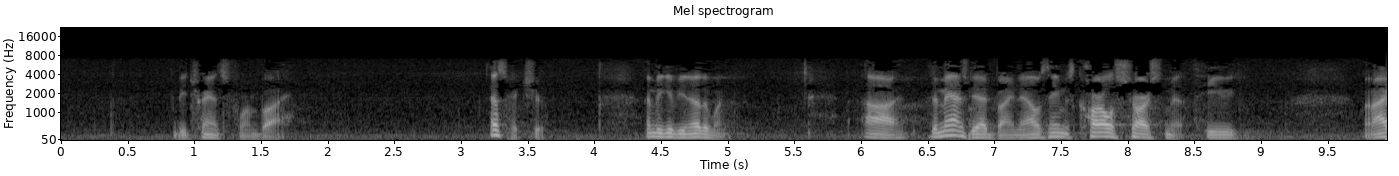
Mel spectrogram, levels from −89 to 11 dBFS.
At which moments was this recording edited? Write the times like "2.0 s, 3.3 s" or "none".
3.4 s, 6.8 s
